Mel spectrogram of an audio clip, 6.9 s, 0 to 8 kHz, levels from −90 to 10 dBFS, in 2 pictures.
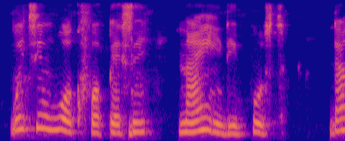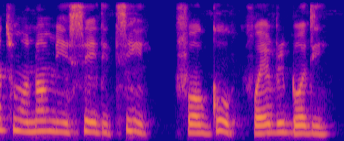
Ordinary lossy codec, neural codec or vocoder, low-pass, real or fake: none; vocoder, 22.05 kHz, 80 mel bands, HiFi-GAN; 7.2 kHz; fake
